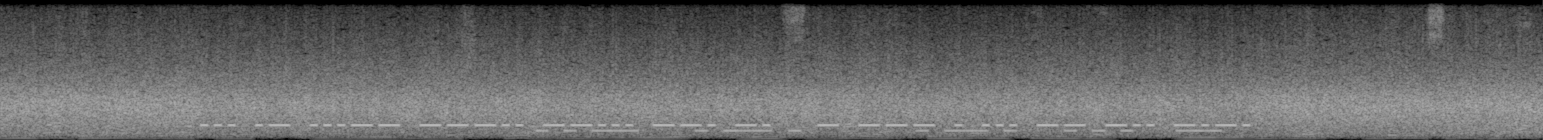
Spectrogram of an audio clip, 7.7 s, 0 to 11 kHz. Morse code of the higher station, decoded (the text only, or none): SA387GN TOESMDC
